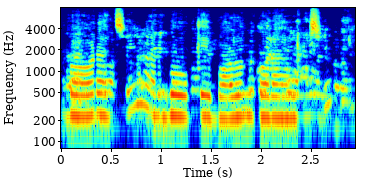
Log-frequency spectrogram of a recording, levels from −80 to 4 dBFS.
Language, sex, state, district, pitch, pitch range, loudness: Bengali, female, West Bengal, North 24 Parganas, 230 Hz, 220-235 Hz, -16 LUFS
